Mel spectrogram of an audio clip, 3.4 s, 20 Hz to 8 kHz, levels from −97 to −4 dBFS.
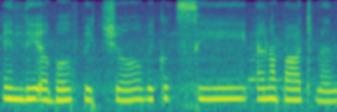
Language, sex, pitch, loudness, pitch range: English, female, 255 Hz, -13 LUFS, 245-265 Hz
